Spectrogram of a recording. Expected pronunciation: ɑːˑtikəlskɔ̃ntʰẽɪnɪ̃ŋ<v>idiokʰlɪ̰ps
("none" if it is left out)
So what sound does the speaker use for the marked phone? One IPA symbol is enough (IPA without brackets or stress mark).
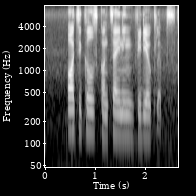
v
